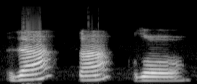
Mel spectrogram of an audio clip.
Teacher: Zo tu tebal keluar lidah kan?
